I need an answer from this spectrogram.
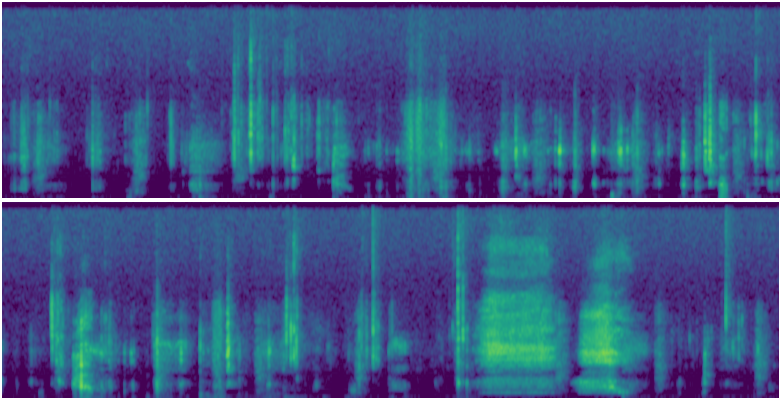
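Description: A person chewing a mouthful of lemon and hot chili, with many short wet clicks and smacks of the mouth. Two longer hissing sounds come near the end.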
